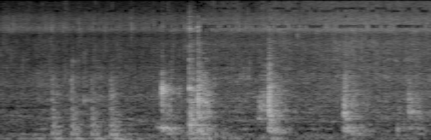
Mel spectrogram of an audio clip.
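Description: Ginger-garlic paste fries with tomato in a pan, a soft steady sizzle broken by several sharp spoon clanks and scrapes against the metal, close and clear, with no talk.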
